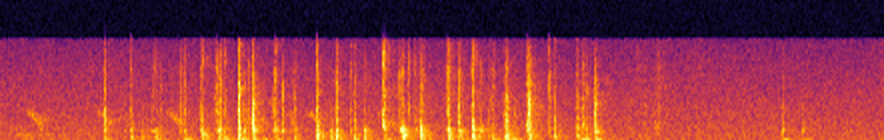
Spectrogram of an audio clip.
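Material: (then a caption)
Plastic. Fingertips tap the plastic keycaps of a MacBook Pro laptop keyboard set in an aluminium body, typing slowly. A burst of short, bright, dry clicks runs from about half a second to three seconds, irregular in timing, then a couple of isolated taps follow near the end over a quiet low hum.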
